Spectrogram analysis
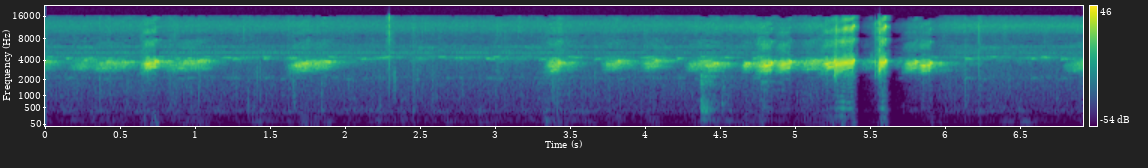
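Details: A small male Dendropsophus minutus (lesser treefrog species complex) calls at night at Los Lagos, Beni, Bolivia, giving short, high, buzzy notes repeated in uneven bursts.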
